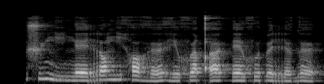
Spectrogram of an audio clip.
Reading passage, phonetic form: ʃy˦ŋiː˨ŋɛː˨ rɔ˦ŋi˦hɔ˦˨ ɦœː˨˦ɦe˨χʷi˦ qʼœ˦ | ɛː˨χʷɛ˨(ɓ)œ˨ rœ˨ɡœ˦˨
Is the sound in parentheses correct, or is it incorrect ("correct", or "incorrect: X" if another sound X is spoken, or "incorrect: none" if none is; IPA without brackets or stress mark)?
correct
